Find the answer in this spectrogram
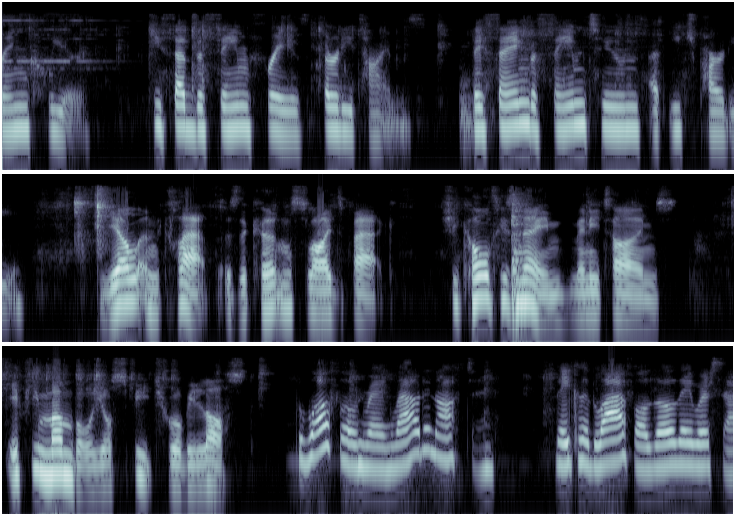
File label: Office microphone sample; Razer Hammerhead Pro Hyperspeed BT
